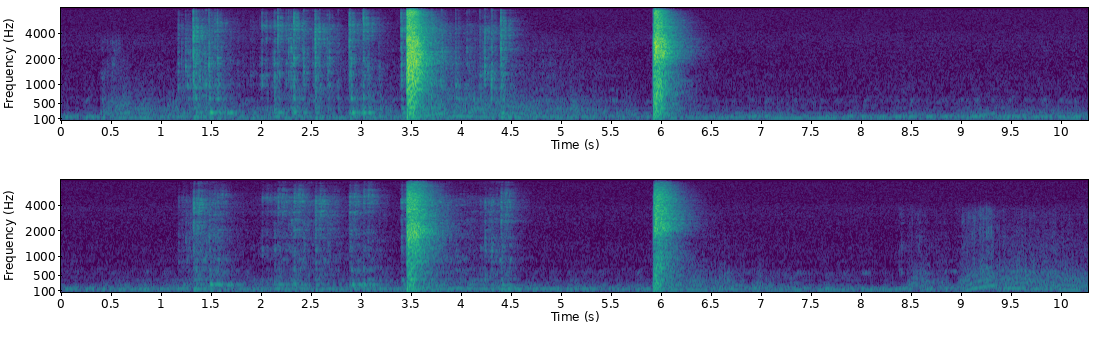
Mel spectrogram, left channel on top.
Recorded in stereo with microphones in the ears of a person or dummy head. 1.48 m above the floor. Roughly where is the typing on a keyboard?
Left.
